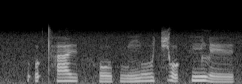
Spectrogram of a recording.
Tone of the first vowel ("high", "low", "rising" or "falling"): high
